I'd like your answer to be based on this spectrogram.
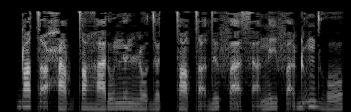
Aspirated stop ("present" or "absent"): absent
